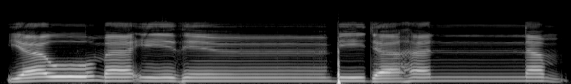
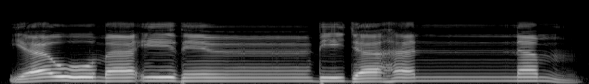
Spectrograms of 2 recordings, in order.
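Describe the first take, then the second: First: The n becomes a nasal m held two counts. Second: The n becomes a nasal m held two counts.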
